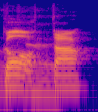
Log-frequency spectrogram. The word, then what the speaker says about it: gata: Well, the default pronunciation of G or G is exactly that, G, the voiced G sound.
